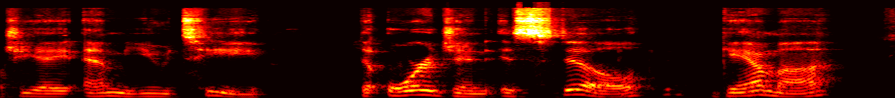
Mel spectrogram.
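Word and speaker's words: Gammaut: And don't nobody nobody worry about trying to pronounce it with a European accent. Gamut. Gamut.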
